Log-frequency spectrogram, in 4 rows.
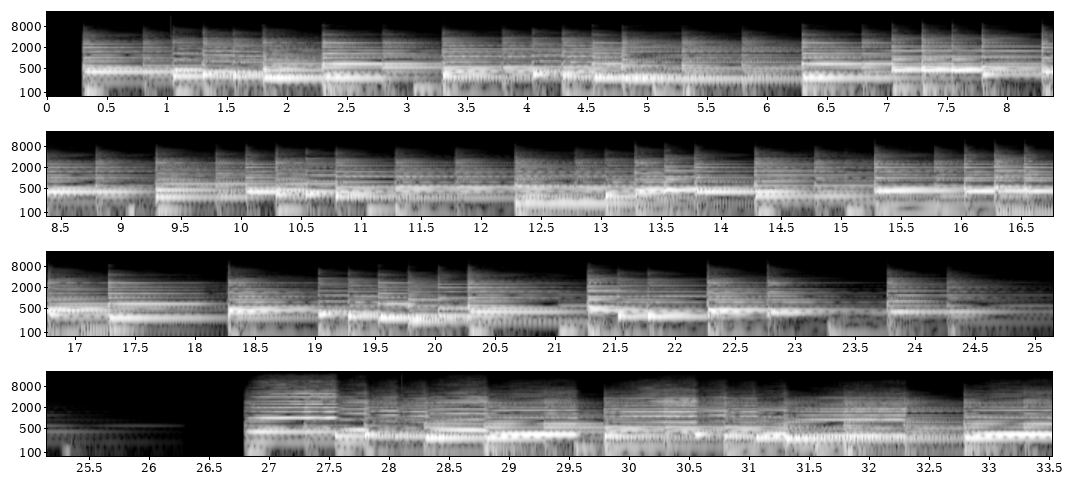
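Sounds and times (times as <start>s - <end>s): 
MIDI piano: 0.3s - 33.5s.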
